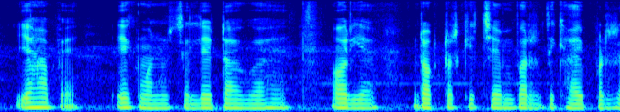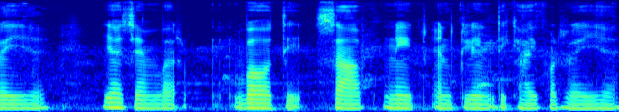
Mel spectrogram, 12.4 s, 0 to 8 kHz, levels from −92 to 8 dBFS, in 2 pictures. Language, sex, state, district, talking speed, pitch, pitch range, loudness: Hindi, male, Bihar, Kishanganj, 135 wpm, 115 Hz, 110-125 Hz, -40 LUFS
